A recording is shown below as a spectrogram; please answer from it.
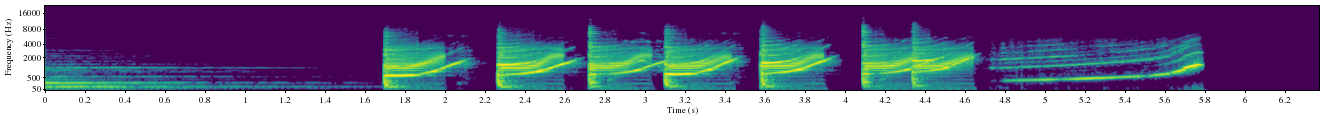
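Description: The last chord of a children's song dies away. After a short silence come six quick rising cartoon "boing" sound effects, then one longer upward slide.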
